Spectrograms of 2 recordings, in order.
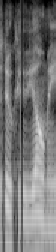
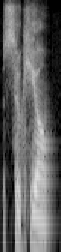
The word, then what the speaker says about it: Tsukuyomi: You always mispronounce Tsukuyomi as Tsukiyomi.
